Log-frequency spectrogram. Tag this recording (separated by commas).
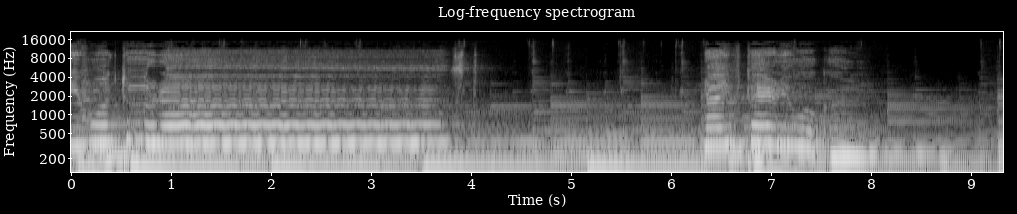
Music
